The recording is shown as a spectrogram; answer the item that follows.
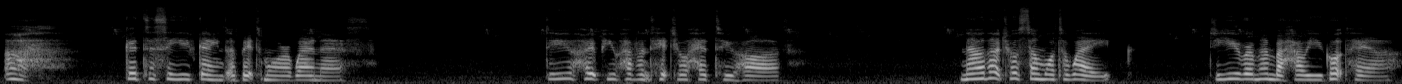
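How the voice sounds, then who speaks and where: A woman playing a gentle, curious female mage in a fantasy roleplay, speaking politely and soothingly with old-fashioned phrasing. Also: fairly high pitch, unhurried, pauses often, no echo, natural voice. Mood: gentle concern. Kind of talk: roleplay audio drama addressed to the listener.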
